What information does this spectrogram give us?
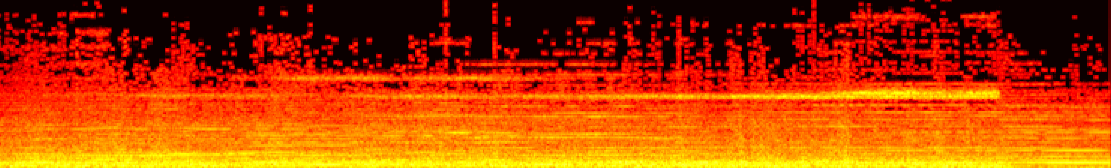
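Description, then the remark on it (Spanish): A train rolls through a station above a highway without stopping, a loud continuous rumble with high, sustained wheel squeals ringing over it, then easing slightly at the very end. No one speaks. “Está en la estación sobre la autopista. Un tren pasa sin detenerse.”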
